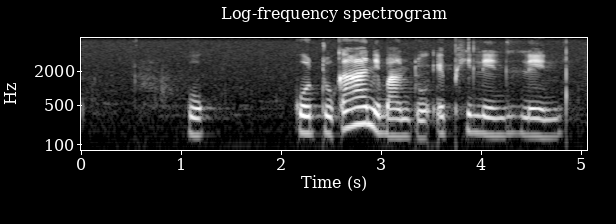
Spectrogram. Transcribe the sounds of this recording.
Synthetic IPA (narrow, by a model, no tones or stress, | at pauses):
ɡ̥ʱod̥ʱukʼaniɓantʼuʔepʰileleːni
